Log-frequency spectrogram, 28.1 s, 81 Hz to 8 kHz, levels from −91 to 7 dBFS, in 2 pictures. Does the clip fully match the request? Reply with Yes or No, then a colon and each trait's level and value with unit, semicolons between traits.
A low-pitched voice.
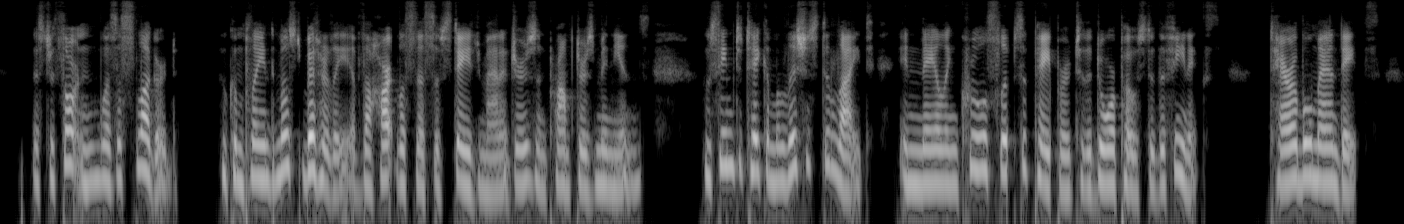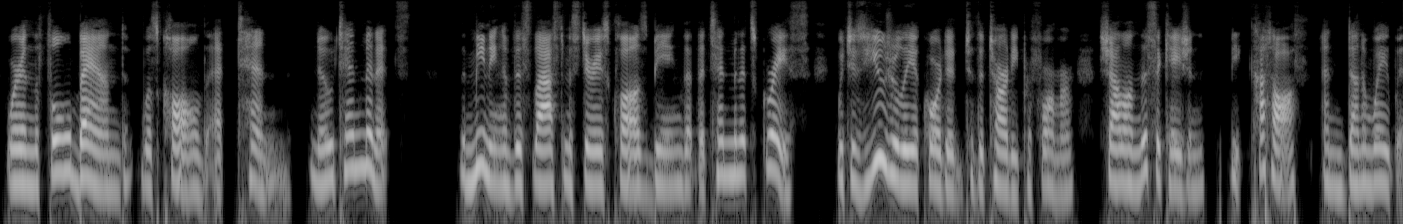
No: high, 190 Hz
